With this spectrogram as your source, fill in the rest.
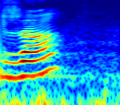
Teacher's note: इसमें मुख द्वार जीभ की नोक से शीघ्र ही बंद होता है और 2-3 बार खुलता है, यथा जैसे मतलब कह सकते हैं रा। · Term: लुंठित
